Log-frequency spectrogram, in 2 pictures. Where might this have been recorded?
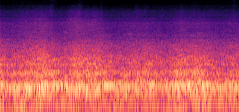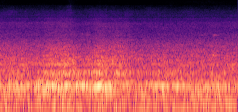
on a subway train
